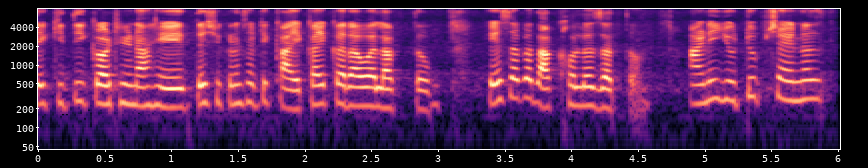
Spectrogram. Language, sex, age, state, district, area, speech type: Marathi, female, 18-30, Maharashtra, Palghar, rural, spontaneous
